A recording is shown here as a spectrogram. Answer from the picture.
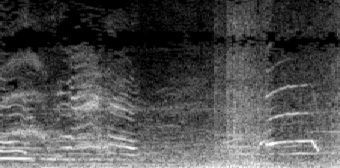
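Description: Indistinct high children's voices calling and shouting, twice, over a steady background of crowd chatter.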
